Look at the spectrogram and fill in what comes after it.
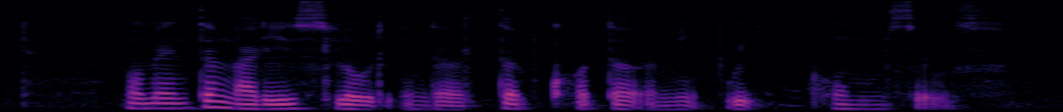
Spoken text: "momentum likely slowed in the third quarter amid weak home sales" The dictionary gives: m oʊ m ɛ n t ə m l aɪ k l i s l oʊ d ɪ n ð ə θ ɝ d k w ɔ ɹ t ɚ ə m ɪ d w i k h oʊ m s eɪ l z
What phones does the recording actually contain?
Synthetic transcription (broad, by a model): m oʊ m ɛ n t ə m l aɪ l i s l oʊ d ɪ n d ə t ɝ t k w ɔ t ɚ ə m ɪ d w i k h oʊ m s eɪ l s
